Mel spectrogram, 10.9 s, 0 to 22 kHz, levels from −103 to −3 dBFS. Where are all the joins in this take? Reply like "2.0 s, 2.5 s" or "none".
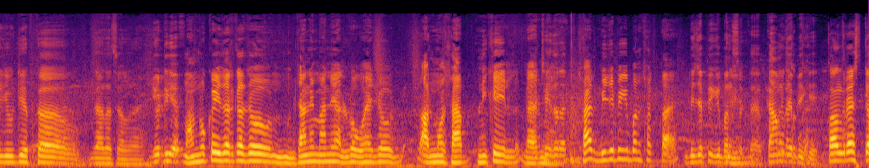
2.3 s, 7.0 s, 9.8 s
